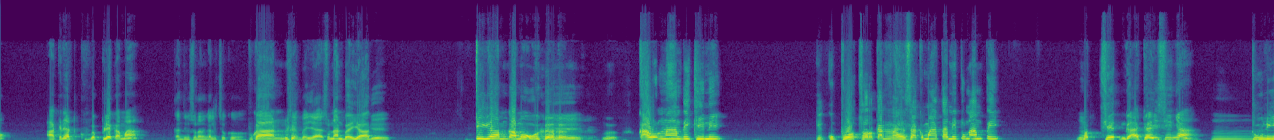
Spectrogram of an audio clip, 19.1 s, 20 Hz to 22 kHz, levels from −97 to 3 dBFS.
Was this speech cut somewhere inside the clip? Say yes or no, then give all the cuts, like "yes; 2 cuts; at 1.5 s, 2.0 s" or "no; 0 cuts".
no; 0 cuts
